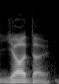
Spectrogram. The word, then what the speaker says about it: 여덟: We ignore the second one, but we don't ignore the first one. So it's pronounced as 여덟.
